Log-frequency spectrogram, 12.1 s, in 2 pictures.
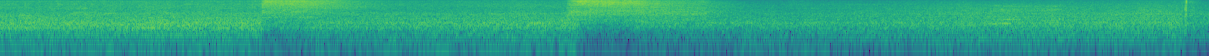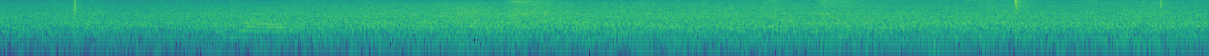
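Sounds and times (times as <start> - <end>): train rumbling: 0.0 - 12.0
short air hisses: 1.3 - 1.9, 2.8 - 3.7.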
